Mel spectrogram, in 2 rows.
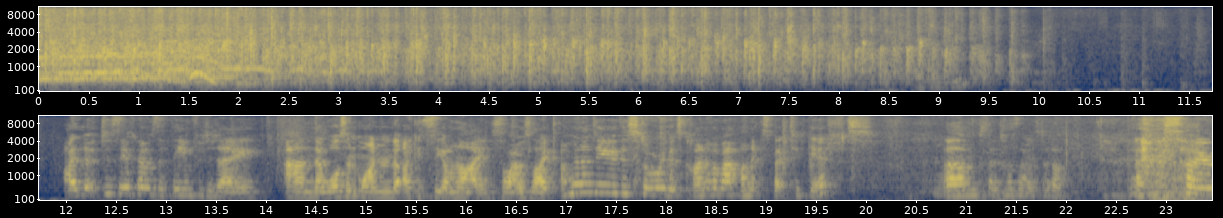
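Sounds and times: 
cheers: 0.0 - 4.2
large audience applause: 0.0 - 10.1
speech: 12.7 - 19.8, 20.8 - 23.4
laughter: 22.6 - 23.4.

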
